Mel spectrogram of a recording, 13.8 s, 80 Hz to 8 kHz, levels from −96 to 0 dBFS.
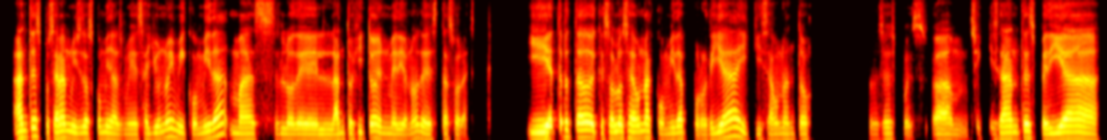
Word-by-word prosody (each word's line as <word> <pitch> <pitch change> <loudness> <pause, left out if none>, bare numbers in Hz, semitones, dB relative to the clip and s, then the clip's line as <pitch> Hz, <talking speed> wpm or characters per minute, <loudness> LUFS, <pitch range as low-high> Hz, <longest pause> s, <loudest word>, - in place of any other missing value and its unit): antes, 155 +6 +3
pues, - - -7
eran 140 +2 +4
mis 125 -2 -2
2 125 -1 -2
comidas, 125 -4 -3
mi 110 0 -8
desayuno 125 +7 -3
y 165 - -1
mi 130 -3 -2
comida, 120 +7 0
más 115 -1 -3
lo 110 -1 -2
del 105 -1 0
antojito 120 +5 -1
en 120 -3 -3
medio, 105 -2 -3
¿no?, 125 +5 -4
de 120 - 0
estas 110 - -7
horas. - - -7 0.7
Y 125 +1 +5
he 130 - +5
tratado 155 -1 +4
de 145 - +5
que - - -6
solo 135 +1 +2
sea 135 -1 +2
una 140 0 +1
comida 115 +3 -2
por 105 0 -6
día 145 +10 +2
y 135 -7 -3
quizá 110 -1 -9
un 110 +1 -5
antojo 110 0 -5 0.7
entonces, 115 +2 -9
pues, - - -11
am, 110 -5 -2
sí, - - -11
quizá 125 +2 +1
antes 135 +3 +2
pedía, 125 0 +4
120 Hz, 185 wpm, -22 LUFS, 110-130 Hz, 0.7 s, Y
